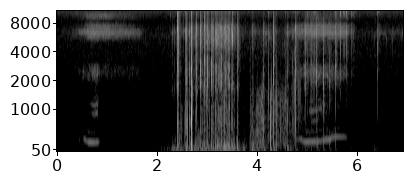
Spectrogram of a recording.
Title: My cat's snoring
